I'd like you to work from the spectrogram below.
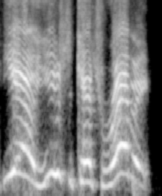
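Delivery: high, pleading little rabbit voice; begging in a high squeaky voice; Rabbit's voice. Acted. Rabbit begs Fox for a fish, high and pleading.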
